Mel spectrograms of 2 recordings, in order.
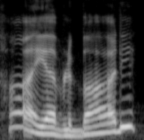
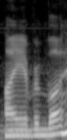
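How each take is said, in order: First: It is said in a Simpsons character voice. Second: It is said in his normal voice.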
